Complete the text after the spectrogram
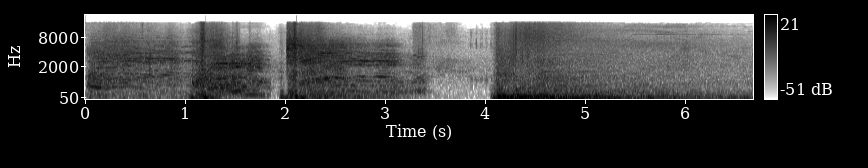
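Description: A weapon strikes a creature with heavy thuds.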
